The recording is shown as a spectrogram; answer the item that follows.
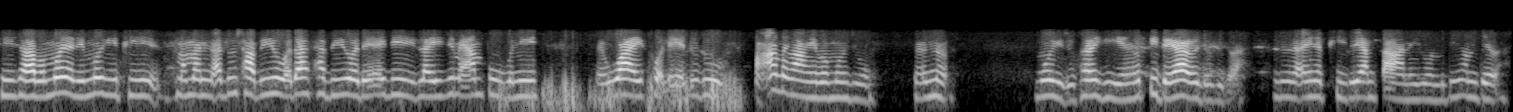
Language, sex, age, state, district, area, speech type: Manipuri, female, 18-30, Manipur, Kangpokpi, urban, conversation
